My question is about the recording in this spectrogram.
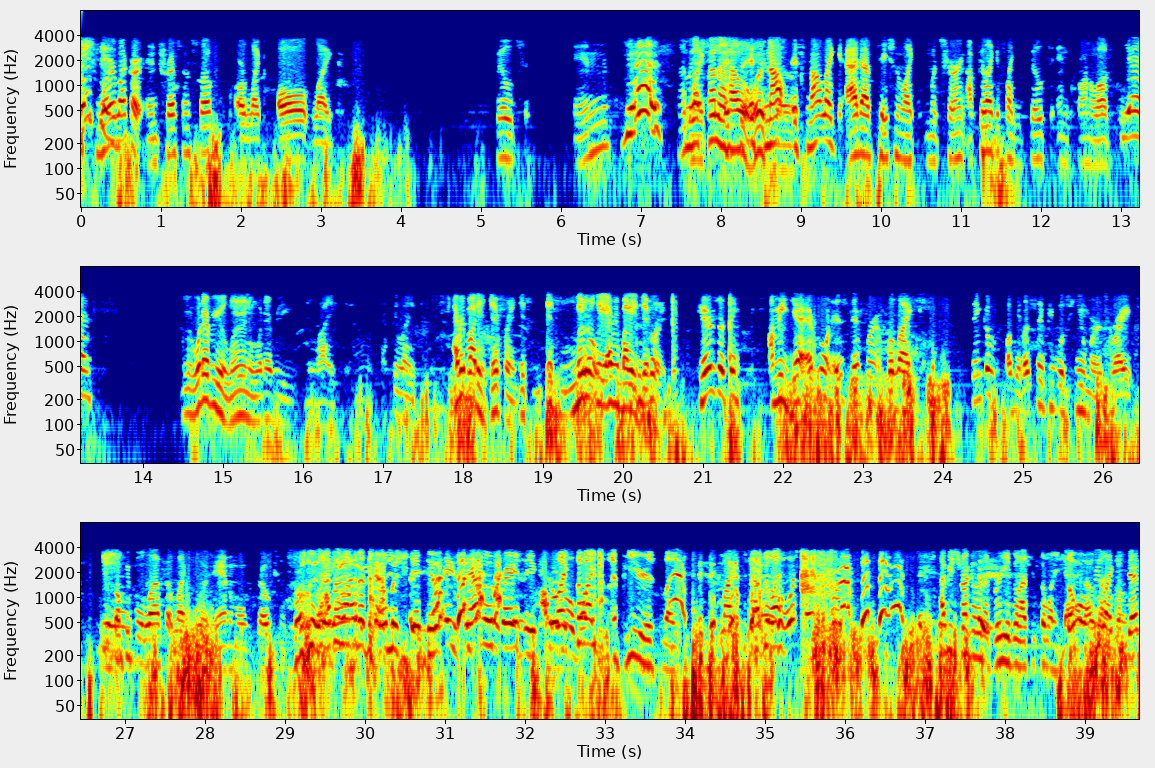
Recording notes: This audio is bad.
